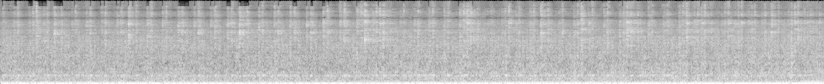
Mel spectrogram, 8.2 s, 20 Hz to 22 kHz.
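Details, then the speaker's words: Farmall A tractor revived after 10+ years idle (new radiator, fan, belts, hoses); loud, steady low thrum with even firing, no knocks or misses; normal idle. "cranked it right back up, but first pull of the crank, it just busted right off and it's sitting here idling."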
